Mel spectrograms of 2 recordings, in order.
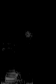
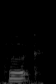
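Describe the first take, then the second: First: The name ends in a ts sound. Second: The name ends in a plain k sound.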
